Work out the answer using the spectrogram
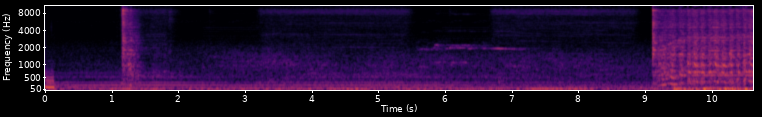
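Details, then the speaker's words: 1995 Mercedes S500 W140 with a rough idle and poor acceleration after sitting, first start after replacing a badly clogged fuel filter: cranks briefly, catches cleanly, settles into a smooth, even V8 idle with no stumble; fuel issue fixed. "Startup, that was the issue. It's definitely a fuel issue, and I know a lot of people forget about this."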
